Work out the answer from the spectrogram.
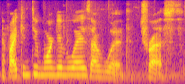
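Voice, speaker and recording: A woman's voice: mid-range voice, sing-song, moderate pace, background noise. A woman live-streaming a game, chatting casually with viewers in playful, slangy, profane banter. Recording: game music behind the voice. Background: video game music.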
